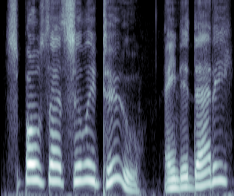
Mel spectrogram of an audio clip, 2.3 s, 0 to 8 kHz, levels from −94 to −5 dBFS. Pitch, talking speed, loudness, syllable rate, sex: 190 Hz, 180 wpm, -18 LUFS, 5.0 syllables/s, male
